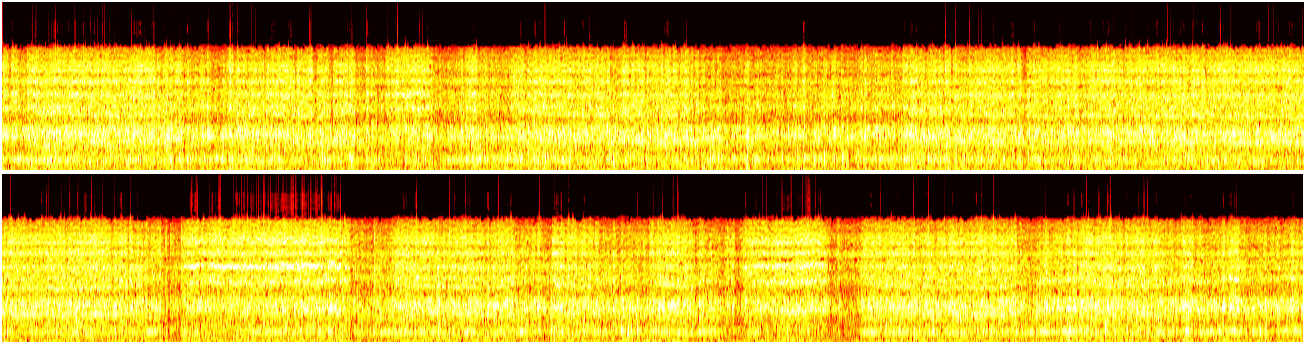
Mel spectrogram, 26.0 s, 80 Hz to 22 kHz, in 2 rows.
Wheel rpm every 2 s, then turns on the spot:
210, 210, 220, 210, 220, 200, 200, 210, 210, 220, 210, 200, 220.
none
